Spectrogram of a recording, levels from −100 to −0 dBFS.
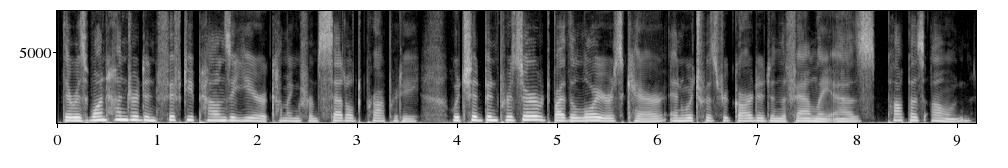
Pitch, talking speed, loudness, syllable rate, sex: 195 Hz, 200 wpm, -18 LUFS, 5.6 syllables/s, female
